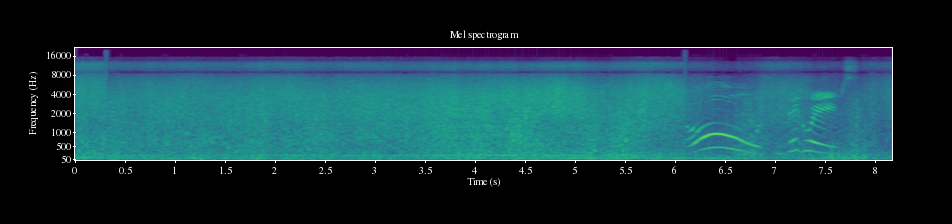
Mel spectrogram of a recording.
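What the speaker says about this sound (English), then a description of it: "Waves" Steady rushing ocean waves and wind around a sailboat off the Ragged Islands, a constant broad wash with buffeting on the microphone, and near the end a few brief rising-falling whistling tones over the surf.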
